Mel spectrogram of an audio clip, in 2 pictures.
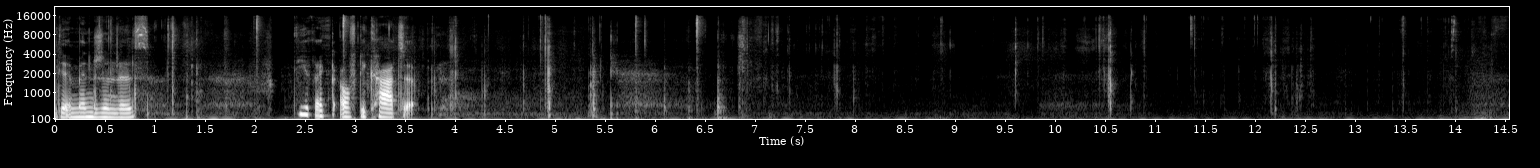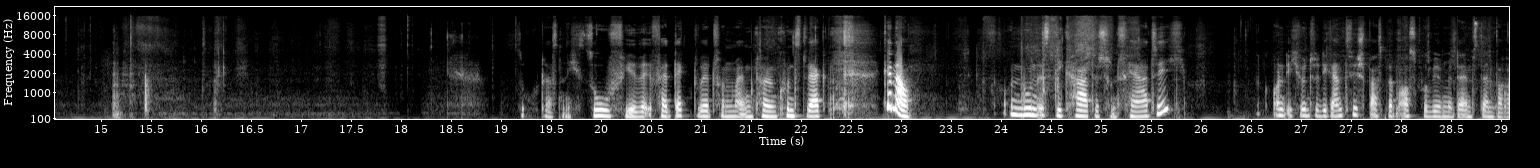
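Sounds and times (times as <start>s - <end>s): paper rustling: 3.1s - 18.4s, 23.2s - 29.0s.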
